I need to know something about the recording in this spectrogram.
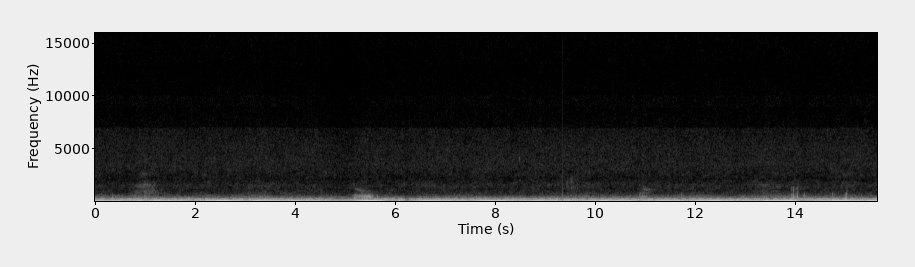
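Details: Hunger stomach growling from a woman: occasional soft gurgles and rumbles over a steady low hum, ordinary borborygmi.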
